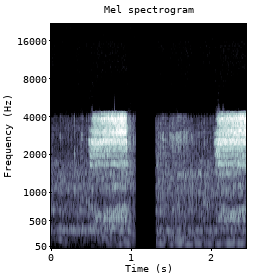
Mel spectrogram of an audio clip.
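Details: Excited owlet in a nest box late at night on May 19 2017, reacting to another owl arriving on the tray: two rasping, hissy screeches, each about half a second, separated by a brief silent gap.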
